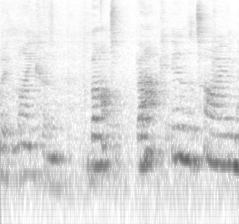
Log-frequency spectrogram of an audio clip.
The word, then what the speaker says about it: lichen: These days, we pronounce it lychen.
